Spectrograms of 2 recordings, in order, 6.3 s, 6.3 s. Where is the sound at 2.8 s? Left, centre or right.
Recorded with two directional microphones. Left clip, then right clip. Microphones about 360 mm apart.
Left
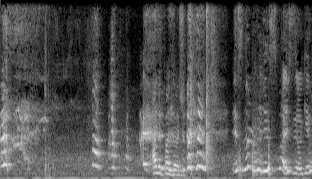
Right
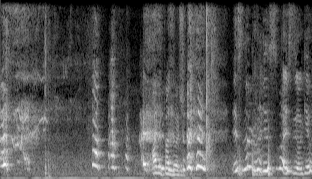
Centre.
